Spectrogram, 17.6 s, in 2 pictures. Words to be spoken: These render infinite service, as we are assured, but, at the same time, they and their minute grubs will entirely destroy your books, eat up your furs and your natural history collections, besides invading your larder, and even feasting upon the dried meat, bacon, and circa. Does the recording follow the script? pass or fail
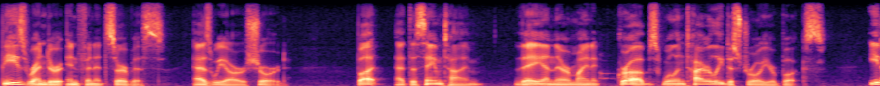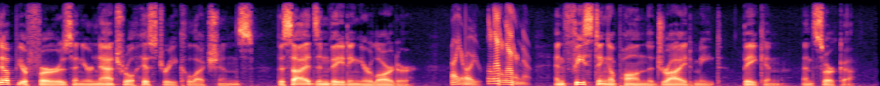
fail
